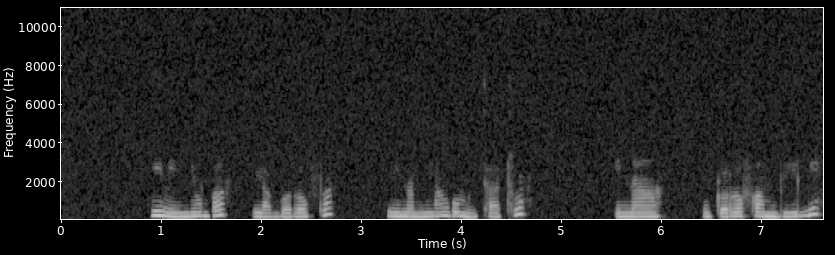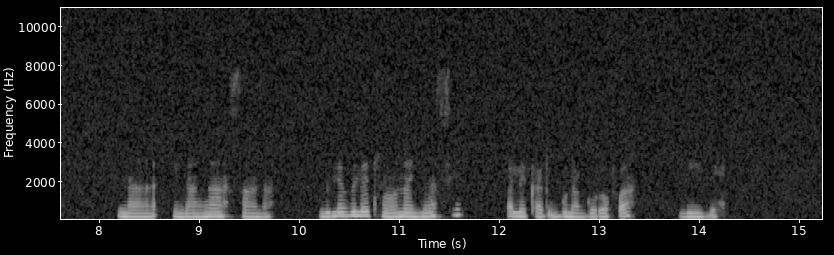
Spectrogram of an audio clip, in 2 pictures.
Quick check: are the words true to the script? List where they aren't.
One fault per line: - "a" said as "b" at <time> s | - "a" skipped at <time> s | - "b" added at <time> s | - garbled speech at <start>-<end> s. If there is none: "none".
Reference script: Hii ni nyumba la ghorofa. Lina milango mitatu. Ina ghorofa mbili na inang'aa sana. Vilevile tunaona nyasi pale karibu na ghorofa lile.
none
